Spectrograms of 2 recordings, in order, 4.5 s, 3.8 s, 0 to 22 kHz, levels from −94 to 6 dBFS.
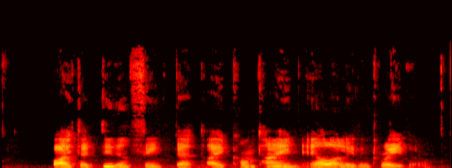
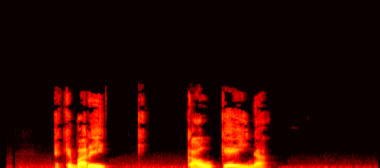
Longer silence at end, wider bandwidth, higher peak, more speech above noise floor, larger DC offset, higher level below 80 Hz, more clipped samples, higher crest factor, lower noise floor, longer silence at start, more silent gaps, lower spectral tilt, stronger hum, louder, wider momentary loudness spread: second, 0.25 s vs 1.15 s; first, 16 kHz vs 10.5 kHz; second, -12 dBFS vs -2 dBFS; second, 39 dB vs 45 dB; neither; about the same, -74 dBFS vs -74 dBFS; neither; about the same, 22 dB vs 20 dB; first, -71 dBFS vs -63 dBFS; about the same, 0.55 s vs 0.55 s; neither; second, -4 dB/octave vs -6 dB/octave; neither; second, -31 LUFS vs -19 LUFS; second, 8 LU vs 15 LU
